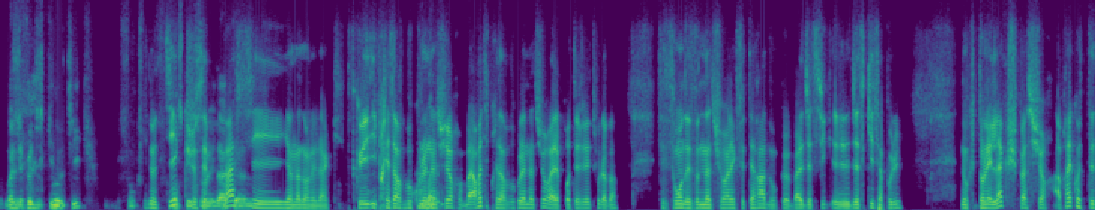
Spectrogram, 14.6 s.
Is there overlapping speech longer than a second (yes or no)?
yes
